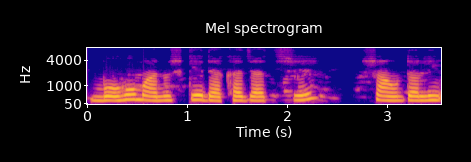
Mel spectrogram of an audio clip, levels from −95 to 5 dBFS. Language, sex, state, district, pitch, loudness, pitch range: Bengali, female, West Bengal, Kolkata, 230 Hz, -14 LUFS, 215-250 Hz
